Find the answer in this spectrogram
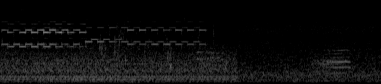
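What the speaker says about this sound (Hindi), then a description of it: "ये किसका मोबाइल बज रहा है?" A mobile phone rings with a repeating electronic ringtone for about two seconds and then cuts off, leaving quiet room tone with a faint later blip.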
